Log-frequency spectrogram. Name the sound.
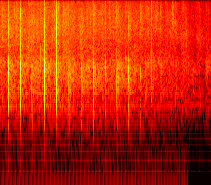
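congregation applause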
